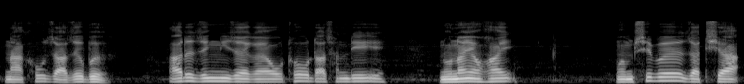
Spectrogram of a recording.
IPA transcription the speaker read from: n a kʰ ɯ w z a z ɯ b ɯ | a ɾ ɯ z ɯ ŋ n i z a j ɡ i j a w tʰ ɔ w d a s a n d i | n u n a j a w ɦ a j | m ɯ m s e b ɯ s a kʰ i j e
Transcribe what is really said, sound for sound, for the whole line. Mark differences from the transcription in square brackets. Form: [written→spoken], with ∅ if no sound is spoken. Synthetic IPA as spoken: n a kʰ ɯ w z a z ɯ b ɯ | a ɾ ɯ z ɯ ŋ n i z a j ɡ [i→a] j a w tʰ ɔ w d a s a n d i | n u n a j a w ɦ a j | m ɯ m s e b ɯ [s→z] a [kʰ→tʰ] i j [e→a]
